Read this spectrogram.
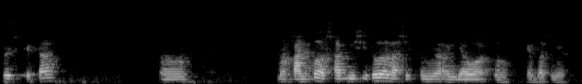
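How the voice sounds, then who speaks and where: Young man, casual group chat, rambling animated storytelling, echoey room, tinny phone-like sound. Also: medium pitch, fairly quick. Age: young adult. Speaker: student in group discussion. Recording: echoey, phone-like call audio.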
